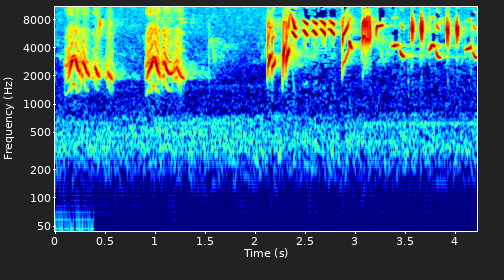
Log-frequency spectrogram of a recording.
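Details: Song Thrush singing in a village in the evening or at night, said to have learned from a nightingale. It sings a bright fluty phrase twice with a short pause, then a quick run of varied whistled and sharp notes over a low hum.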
